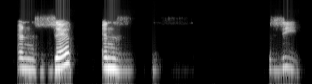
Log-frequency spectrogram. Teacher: The S and Z sounds of the RP system are produced by narrowing the passages of the air at the teeth ridge and forcing the air out from the narrow passage with some friction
